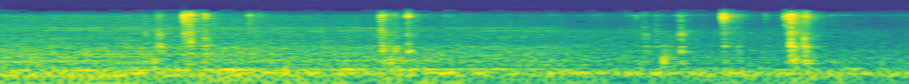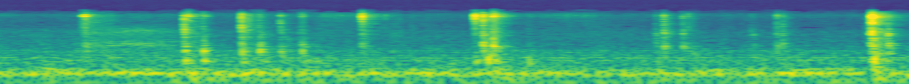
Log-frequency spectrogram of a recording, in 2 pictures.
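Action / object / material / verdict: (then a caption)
tap / plastic membrane computer keyboard / plastic / none. Bare fingertips of both hands type in a steady tapping rhythm on a full-size black and silver plastic membrane keyboard with hollow keys. Quick, bright, dry clicks come in irregular bursts over a constant low hum.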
